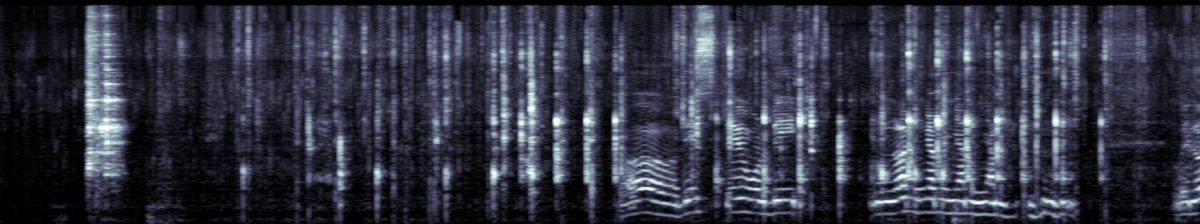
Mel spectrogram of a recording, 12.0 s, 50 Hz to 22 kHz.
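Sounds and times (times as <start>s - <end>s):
spoon clinking and scraping a pot: 2.1s - 11.5s.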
